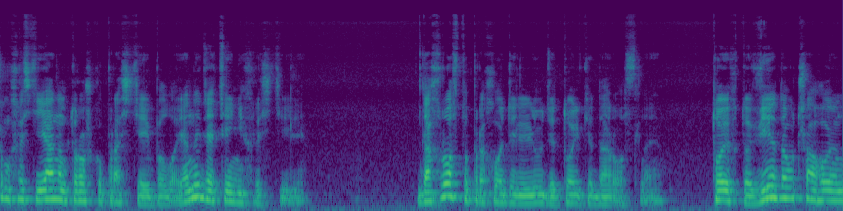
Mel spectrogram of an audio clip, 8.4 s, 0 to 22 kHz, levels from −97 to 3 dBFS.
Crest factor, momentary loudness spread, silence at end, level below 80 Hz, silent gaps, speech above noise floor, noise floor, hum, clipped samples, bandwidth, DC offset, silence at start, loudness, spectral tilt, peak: 16 dB; 16 LU; 0 s; -68 dBFS; none; 35 dB; -67 dBFS; none; under 0.1%; 15.5 kHz; under 0.1%; 0 s; -32 LUFS; -7 dB/octave; -16 dBFS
